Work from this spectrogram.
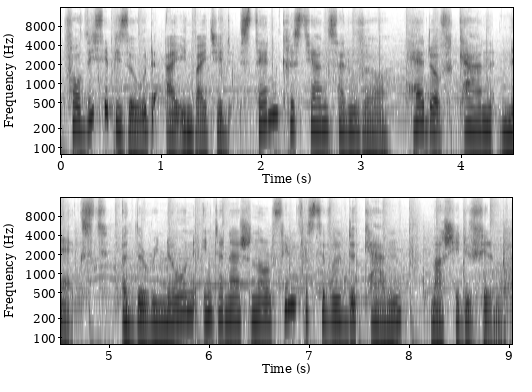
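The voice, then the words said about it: French accent. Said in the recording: “hosting this podcast with a French accent.”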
